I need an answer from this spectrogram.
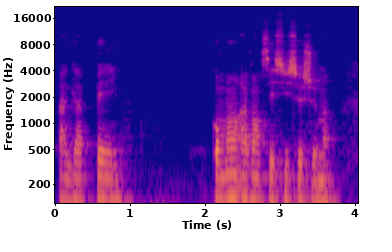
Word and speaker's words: agapé: Il se prononce agapé.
